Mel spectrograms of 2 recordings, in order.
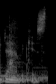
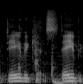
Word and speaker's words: Davicus: I appreciate you, Master Davicus. Thank you for being here. Davicus, not Davicus. That's right. That was the mispronunciation I did originally that I will never do again.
